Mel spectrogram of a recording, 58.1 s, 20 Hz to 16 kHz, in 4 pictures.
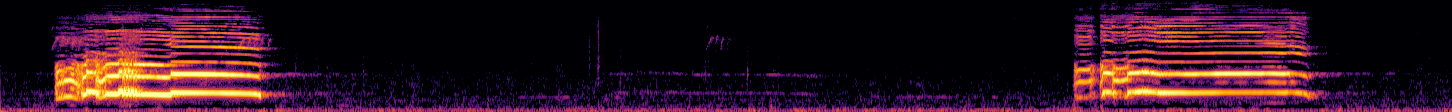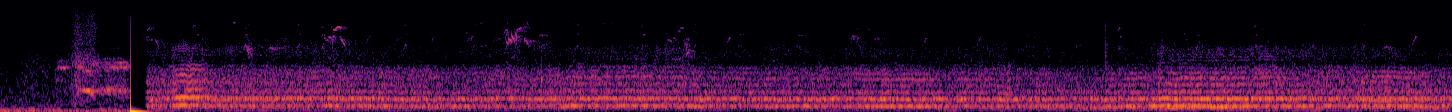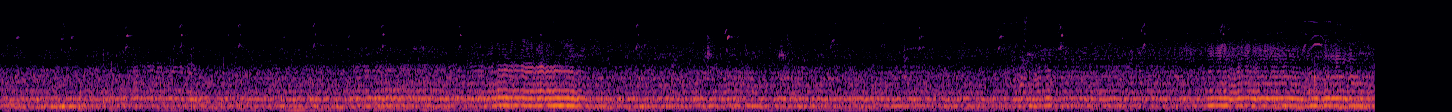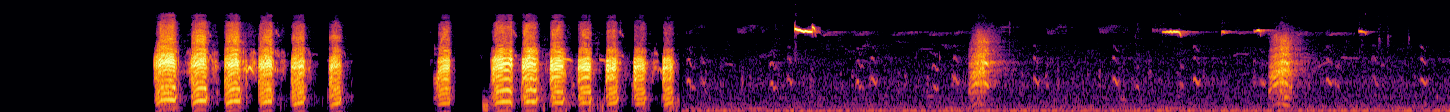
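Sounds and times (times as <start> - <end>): insects buzzing: 16.0 - 42.8, 50.5 - 58.0.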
